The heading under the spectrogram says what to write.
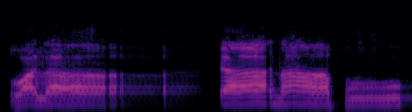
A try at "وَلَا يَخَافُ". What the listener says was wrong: আবার না বলছেন খ, খ, ওয়ালা ইয়াখাফু।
